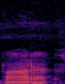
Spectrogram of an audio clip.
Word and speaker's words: Bada: us know their names bada and Sylvie I love that name bada am I saying it right bada you are bottom I like that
